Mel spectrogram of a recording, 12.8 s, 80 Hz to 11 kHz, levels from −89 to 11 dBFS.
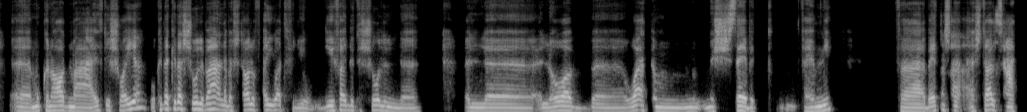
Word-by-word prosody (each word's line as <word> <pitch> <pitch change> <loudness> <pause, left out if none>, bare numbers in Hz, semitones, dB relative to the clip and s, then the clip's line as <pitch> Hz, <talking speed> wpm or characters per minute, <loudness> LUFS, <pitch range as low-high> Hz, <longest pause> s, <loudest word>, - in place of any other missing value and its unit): آآ، 115 -2 -1
ممكن 125 +3 +1
أقعد 135 -1 +3
مع 110 -2 +2
عيلتي 130 +6 -1
شوية، 170 - +1
وكده، 180 - 0
كده 185 +2 +2
الشغل 175 -1 +2
بقى 170 +1 +4
أنا 150 -3 -1
باشتغله 150 +4 -1
في 145 - -17
أي 145 0 +1
وقت 150 -2 -2
في - - -14
اليوم، 105 -4 -5
دي 130 +7 -1
فايدة 140 -1 -1
الشغل 145 +4 -1
ال 110 -4 -1 0.8
ال 110 -1 0 0.7
اللي 110 +1 -1
هو 130 +1 +4
ب 100 +1 -10 0.4
وقت 135 +5 +1
م - - +2 0.6
مش 115 +2 +3
ثابت 125 -5 +4 0.6
فاهمني؟ 125 +9 +2 0.8
فبقيت 110 +2 +1
مثلًا 135 -5 -3
أشتغل 150 +6 +1
ساع 120 -4 +2
130 Hz, 160 wpm, -21 LUFS, 115-145 Hz, 0.8 s, بقى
